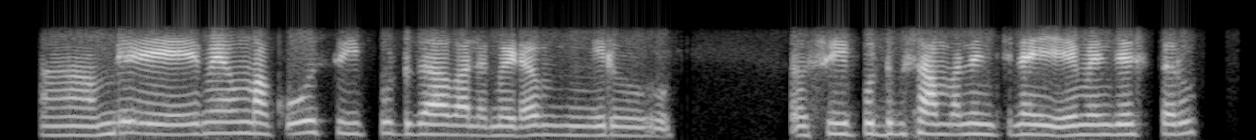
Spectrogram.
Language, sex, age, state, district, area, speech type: Telugu, female, 30-45, Telangana, Jagtial, urban, conversation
